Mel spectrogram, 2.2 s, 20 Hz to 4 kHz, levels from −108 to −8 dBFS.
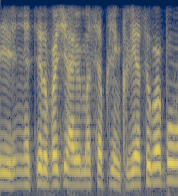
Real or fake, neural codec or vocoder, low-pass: fake; codec, 16 kHz, 0.8 kbps, ZipCodec; 3.6 kHz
